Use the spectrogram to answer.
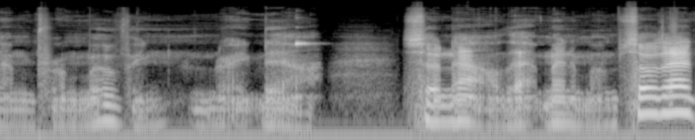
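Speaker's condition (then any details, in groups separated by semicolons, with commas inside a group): ALS; abnormally slow voice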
